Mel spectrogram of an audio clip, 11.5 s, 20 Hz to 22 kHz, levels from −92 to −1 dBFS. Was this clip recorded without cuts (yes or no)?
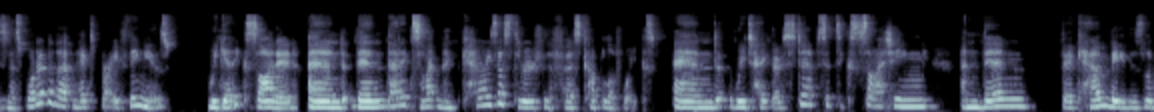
no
